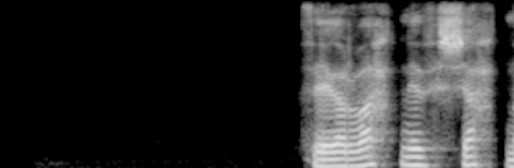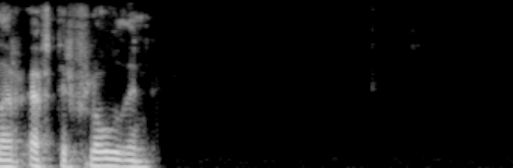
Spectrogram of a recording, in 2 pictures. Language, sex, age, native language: Icelandic, male, 50-59, Icelandic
